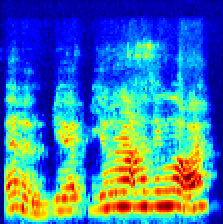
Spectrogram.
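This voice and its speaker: A man acting a tipsy, jovial, foolish nobleman in a radio play, slurred and halting with giggly rambling. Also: high-pitched, expressive, darkish tone, dull audio. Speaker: student actor in a radio play. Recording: echoey room recording.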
